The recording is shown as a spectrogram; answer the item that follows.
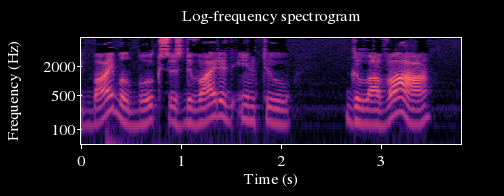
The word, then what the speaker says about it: глава: How do you say a chapter? Глава. Глава. Say ва. Лава. Глава. It starts with a г or g sound. Say it again.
